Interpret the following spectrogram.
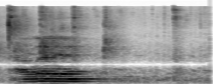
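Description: A man's voice over a microphone holding a short, steady hesitation sound for under a second, followed by a faint click.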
